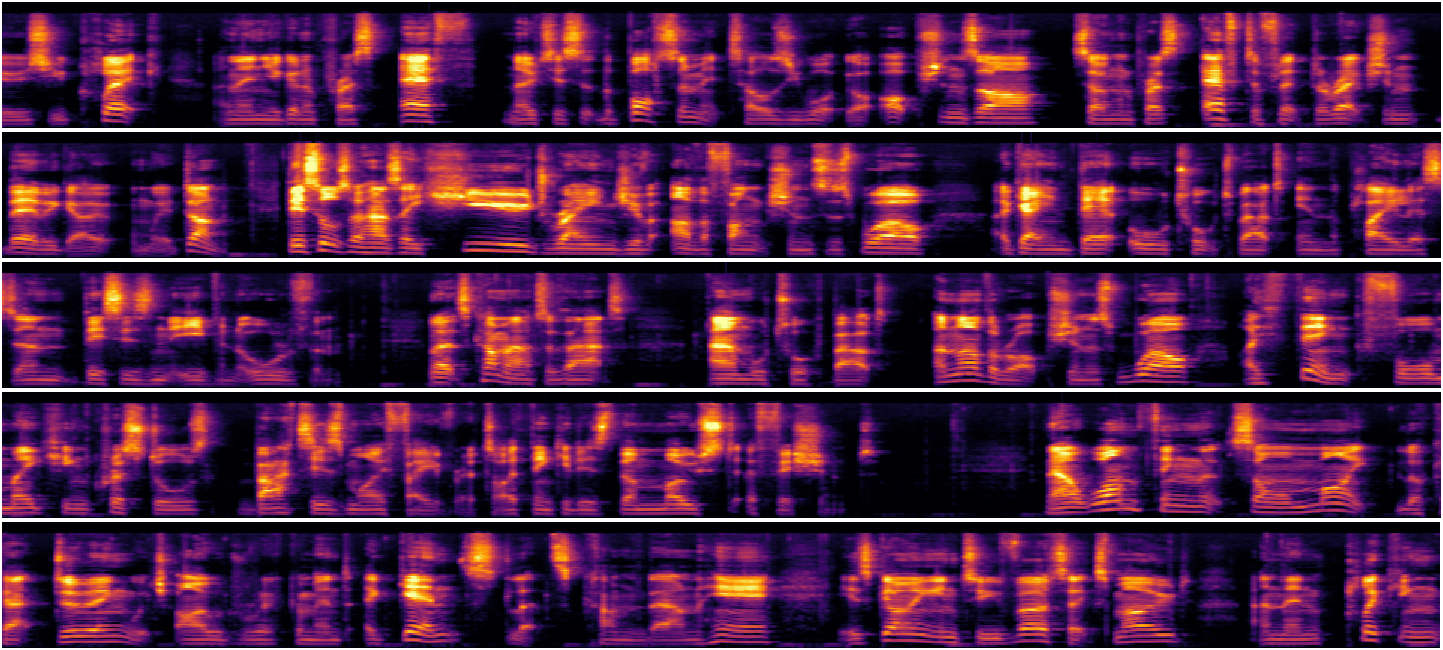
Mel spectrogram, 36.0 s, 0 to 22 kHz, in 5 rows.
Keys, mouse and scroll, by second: 2.6 click, 6.0 click, 7.2 middle click, 8.4 shift+middle click, 8.7 scroll down 1, 8.9 middle click, 9.8-10.6 scroll up 2, 14.5 scroll down 1, 16.0 middle click, 16.5 Escape, 16.8 click, 17.6 shift+middle click, 17.7 middle click, 20.3 click, 20.8 middle click, 21.6 shift+middle click, 22.0-22.5 scroll up 1, 22.5 middle click, 25.8-26.3 scroll down 1, 26.3 shift+middle click, 27.0 middle click, 28.0 shift+middle click, 28.1-28.5 shift+scroll up 2, 28.5 middle click, 29.4 shift+middle click, 29.8 middle click, 30.6 shift+middle click, 30.7 middle click, 31.8 shift+middle click, 32.7 middle click, 33.4 Tab, 35.0 click.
